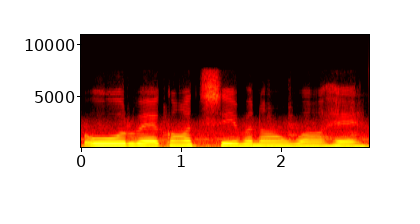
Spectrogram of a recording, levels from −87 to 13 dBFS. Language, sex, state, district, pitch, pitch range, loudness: Hindi, male, Haryana, Charkhi Dadri, 225 Hz, 215-235 Hz, -12 LUFS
